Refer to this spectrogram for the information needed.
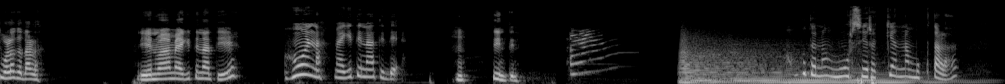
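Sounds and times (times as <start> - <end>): short high-pitched vocal calls: 5.7 - 6.4.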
